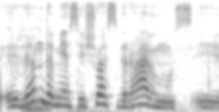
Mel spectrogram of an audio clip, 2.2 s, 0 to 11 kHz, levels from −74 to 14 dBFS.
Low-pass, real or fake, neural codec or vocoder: 9.9 kHz; real; none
